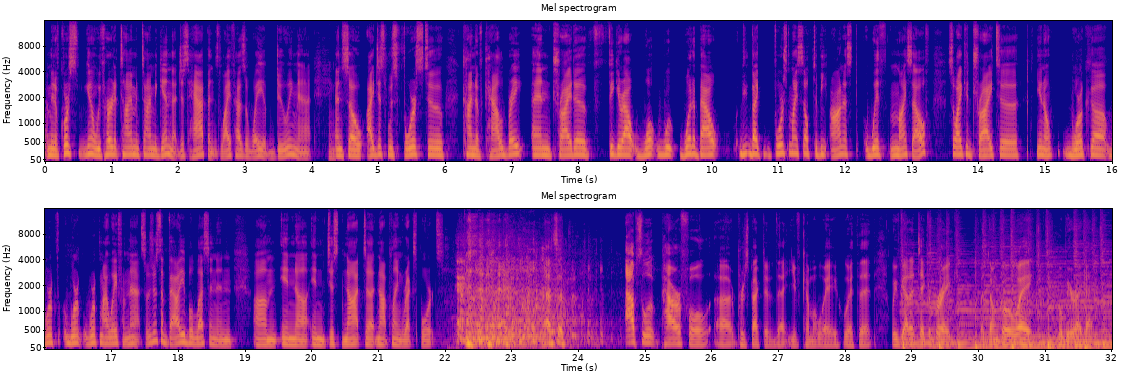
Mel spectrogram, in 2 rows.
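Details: Adult man with acquired persistent stuttering that began at age 20 after a traumatic brain injury: a softball struck his throat and he hit his head; initially diagnosed as minor vocal contusion with major concussion.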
